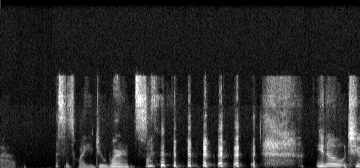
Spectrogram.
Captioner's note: laughing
